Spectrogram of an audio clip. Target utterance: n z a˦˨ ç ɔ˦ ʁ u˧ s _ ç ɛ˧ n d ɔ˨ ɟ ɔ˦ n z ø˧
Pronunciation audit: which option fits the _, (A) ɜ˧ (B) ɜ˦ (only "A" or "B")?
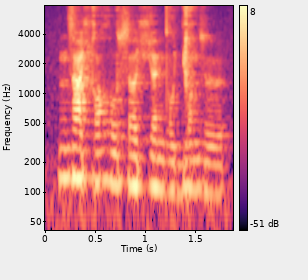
A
